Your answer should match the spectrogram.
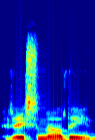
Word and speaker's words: Jason Aldean: Is that, am I saying his name wrong? – No, no. You said it. Jason Aldean.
